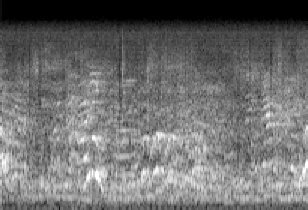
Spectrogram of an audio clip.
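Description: Indistinct chatter of several voices talking at once, no words clear, at a lull between acts.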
